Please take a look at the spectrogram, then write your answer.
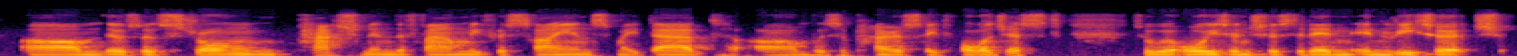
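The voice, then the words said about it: Scottish accent. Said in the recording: “you can tell from the accent, I've not always been in this country... I grew up in Scotland”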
